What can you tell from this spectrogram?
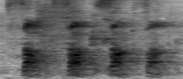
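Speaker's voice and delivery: loud, breathy thumps that fade step by step; imitated heavy footsteps. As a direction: stomp it out like giant feet. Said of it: "sounded like a Clydesdale on two legs".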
